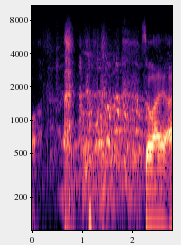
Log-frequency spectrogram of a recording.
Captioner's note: laugh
